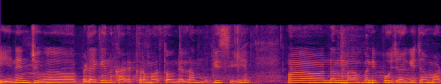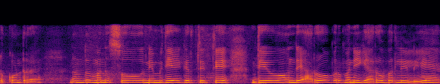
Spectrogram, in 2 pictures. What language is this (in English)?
Kannada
